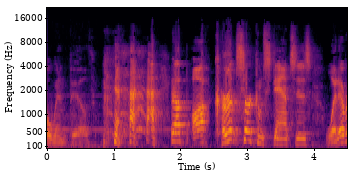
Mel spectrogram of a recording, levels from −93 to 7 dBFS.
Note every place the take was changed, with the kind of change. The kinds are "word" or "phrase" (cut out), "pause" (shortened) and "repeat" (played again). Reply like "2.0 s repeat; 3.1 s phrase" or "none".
1.9 s word; 2.4 s word

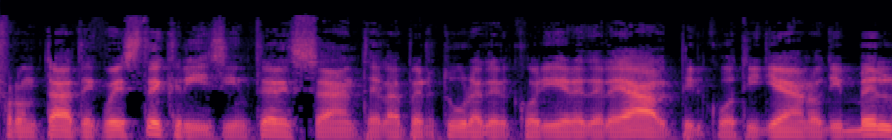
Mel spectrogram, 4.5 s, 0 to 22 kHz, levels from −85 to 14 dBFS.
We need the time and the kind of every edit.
none

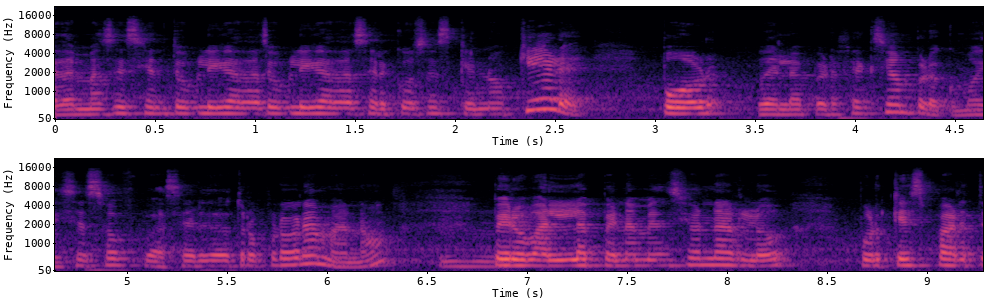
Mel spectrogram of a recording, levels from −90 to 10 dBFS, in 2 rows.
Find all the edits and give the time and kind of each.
1.0 s repeat; 3.5 s phrase

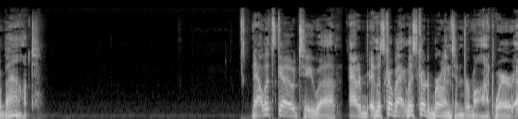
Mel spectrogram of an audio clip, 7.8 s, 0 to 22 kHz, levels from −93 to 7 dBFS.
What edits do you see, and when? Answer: 5.1 s pause

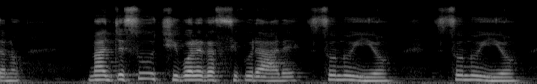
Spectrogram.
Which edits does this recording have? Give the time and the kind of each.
4.3 s repeat

